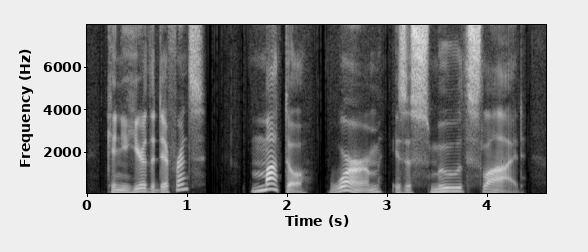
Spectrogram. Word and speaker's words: matto: That word is matto. To say the double T, you have to hold your breath for a split second on the T, like a tiny hiccup or a stop.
